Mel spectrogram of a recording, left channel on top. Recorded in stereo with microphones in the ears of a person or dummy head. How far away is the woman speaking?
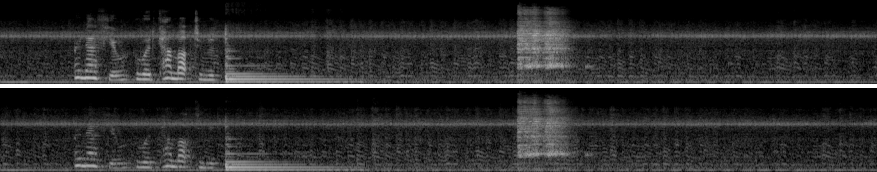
About 0.6 m.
